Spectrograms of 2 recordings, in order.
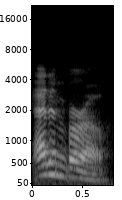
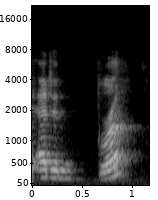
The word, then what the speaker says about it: Edinburgh: Some people say Edinburgh. Some people say Edinburgh. So it's 2 separate syllables at the end rather than just bruh.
